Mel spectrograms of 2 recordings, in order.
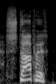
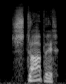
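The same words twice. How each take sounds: First: Even higher frantic shout; repeating the shout, rising in desperation. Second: High, frantic shout; helpless scientist shouting at the flamethrowers. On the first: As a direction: push it further, desperate. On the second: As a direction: demand they stop. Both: A narrator's reading. Carcass being burned, shouting.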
